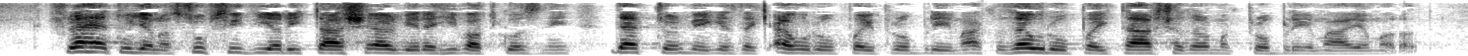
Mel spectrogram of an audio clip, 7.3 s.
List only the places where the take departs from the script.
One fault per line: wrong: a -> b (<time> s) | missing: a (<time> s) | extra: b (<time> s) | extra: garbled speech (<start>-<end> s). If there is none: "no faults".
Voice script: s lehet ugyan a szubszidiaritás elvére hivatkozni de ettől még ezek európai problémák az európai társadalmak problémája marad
no faults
